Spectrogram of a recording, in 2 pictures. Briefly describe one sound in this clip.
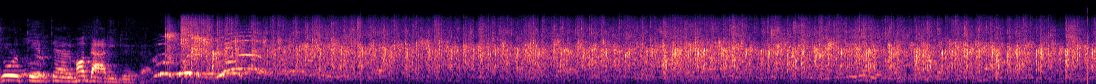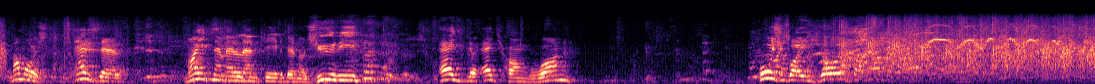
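An elderly man speaks animatedly into a microphone in a large hall.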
